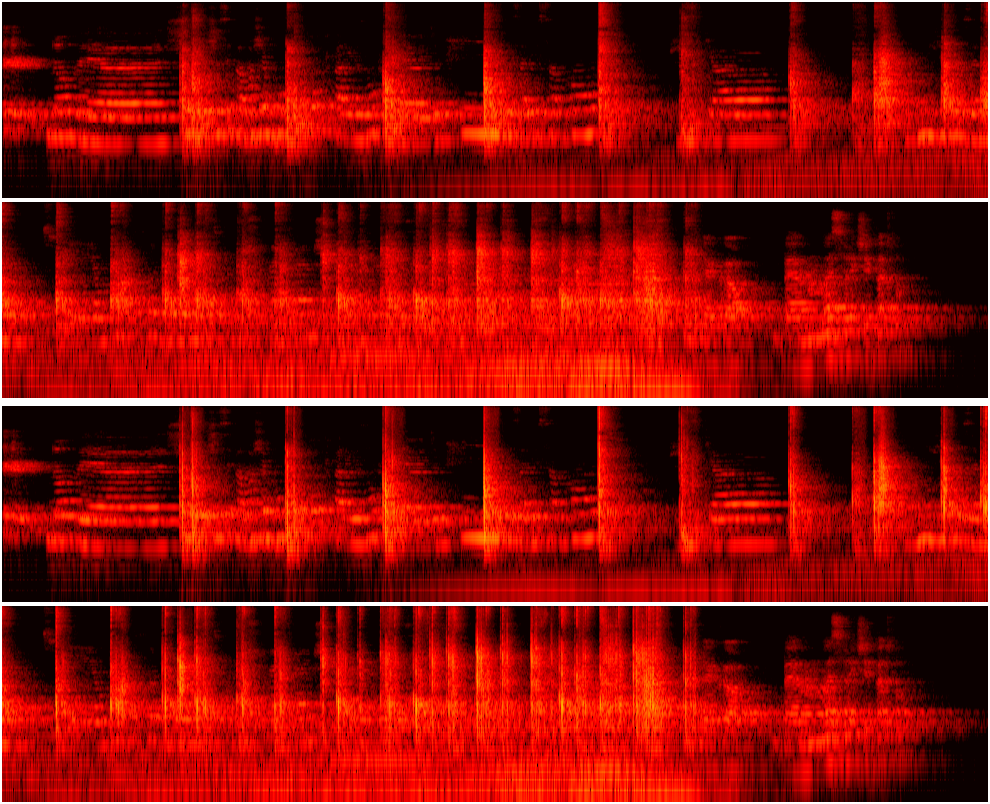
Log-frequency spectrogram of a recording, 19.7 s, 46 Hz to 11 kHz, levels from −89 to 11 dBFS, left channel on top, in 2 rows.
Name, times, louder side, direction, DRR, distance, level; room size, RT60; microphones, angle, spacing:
voice 1, 0.0-6.2 6.7-7.7 9.0-14.7 15.9-16.2, equal, 5° right, -5 dB, 1.0 m, -48 dB
sound 1, 1.8-2.0 2.8-3.0 3.8-4.0 4.8-5.0 6.0-6.1 6.8-7.0 7.9-8.0 8.5-8.9 9.4-9.5 9.8-9.9 10.4-10.5 10.9-11.1 11.5-12.7 13.0-16.8, right 5 dB, 75° right, 0.4 m, -36 dB
sound 2, 4.3-17.2, left 1 dB, 85° left, 0.5 m, -54 dB
voice 2, 16.7-18.8, left 1 dB, 25° right, -5 dB, 0.8 m, -46 dB
4.5 x 2.4 x 3.7 m, 1.5 s
head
